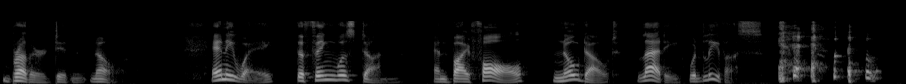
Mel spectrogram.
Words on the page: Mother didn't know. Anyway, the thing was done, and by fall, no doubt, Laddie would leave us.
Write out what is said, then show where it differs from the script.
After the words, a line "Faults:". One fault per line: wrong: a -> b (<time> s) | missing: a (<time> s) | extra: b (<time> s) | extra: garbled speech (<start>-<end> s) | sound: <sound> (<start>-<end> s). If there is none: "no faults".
Brother didn't know. Anyway, the thing was done, and by fall, no doubt, Laddie would leave us.
Faults:
wrong: Mother -> Brother (0.0 s)
sound: cough (7.8-8.8 s)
